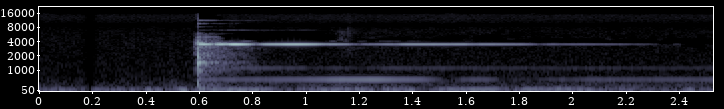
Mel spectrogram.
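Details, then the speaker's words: Rinne test demonstration: struck tuning fork gives a sharp ping then a steady pure hum slowly fading as the examiner, no longer hearing it by bone conduction, moves it 1–2 cm from the outer ear to test air conduction. "okay so i can no longer hear the tone so i'm going to bring it to the outer ear"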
